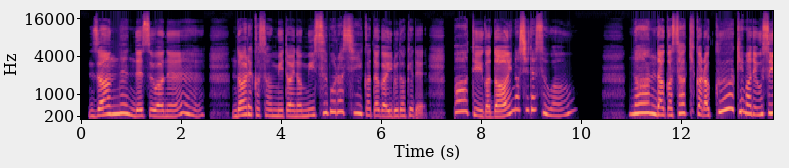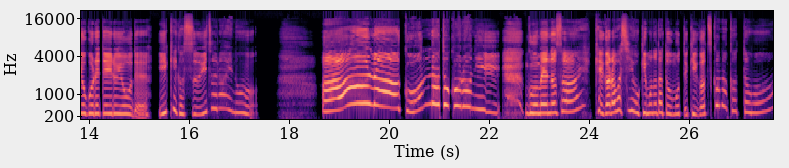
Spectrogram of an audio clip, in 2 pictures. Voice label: Woman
